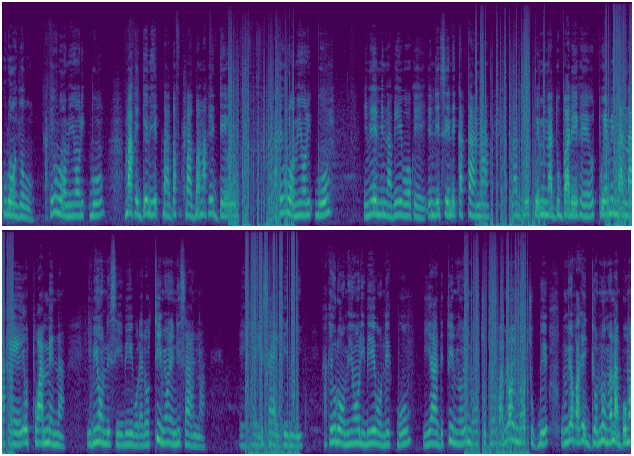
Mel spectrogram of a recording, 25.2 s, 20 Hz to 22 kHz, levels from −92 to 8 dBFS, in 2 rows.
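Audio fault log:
4.51–23.12 s, loose connector crackle: five irregular bursts of scratchy crackle break into the speech at 4.51–5.83, 9.46–10.84 (between "ne kaka" and "na du va"), 12.05–12.82 (just before "oto amena he̱ mee"), 17.46–18.51 (just before "kha kha") and 21.84–23.12 s, each lasting about 0.8 to 1.4 s. A worn or dirty contact is rapidly making and breaking as it shifts, chopping the signal on and off, and any DC on the line jumps at each break, adding pops.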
